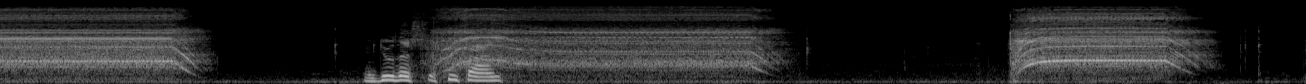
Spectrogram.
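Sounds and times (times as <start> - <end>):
electric drill whining: 0.0 - 2.2, 4.2 - 8.0, 10.1 - 12.2.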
